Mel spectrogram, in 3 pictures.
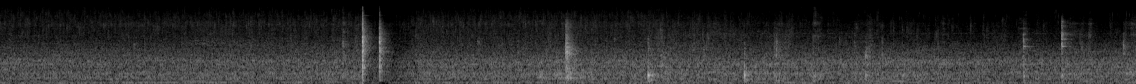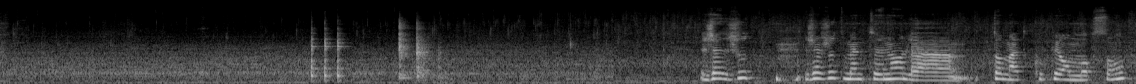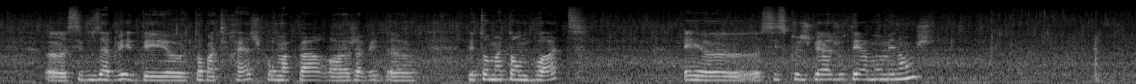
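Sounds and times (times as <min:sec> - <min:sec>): food sizzling in oil: 0:00.0 - 0:34.0
utensils knocking against pan: 0:14.4 - 0:15.8.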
